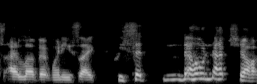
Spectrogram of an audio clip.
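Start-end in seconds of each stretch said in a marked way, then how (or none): 1.2-2.6 very high, cracking voice. Recounting a favorite hilarious bit after she knees him, Scott Adkins cracking voice. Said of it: "he's got that, like, cracking voice".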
